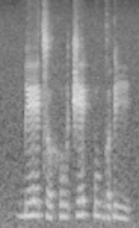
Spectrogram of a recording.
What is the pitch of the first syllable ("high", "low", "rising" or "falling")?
high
